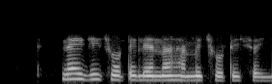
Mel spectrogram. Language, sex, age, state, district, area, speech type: Hindi, female, 45-60, Uttar Pradesh, Pratapgarh, rural, conversation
